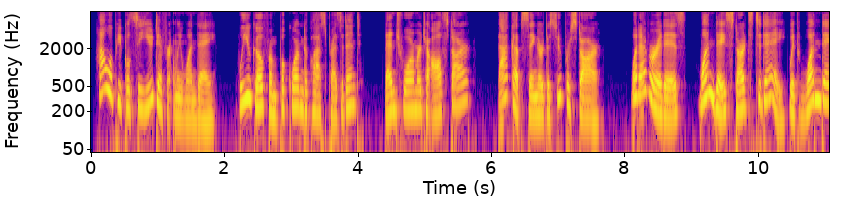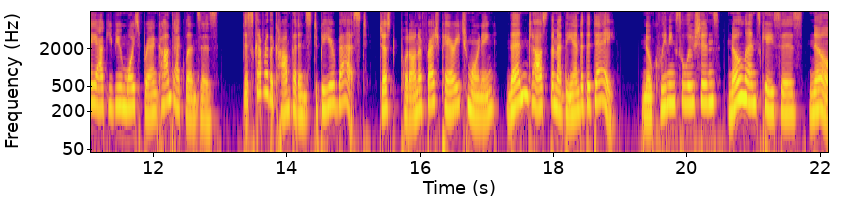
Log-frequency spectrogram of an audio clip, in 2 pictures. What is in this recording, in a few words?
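US, commercial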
